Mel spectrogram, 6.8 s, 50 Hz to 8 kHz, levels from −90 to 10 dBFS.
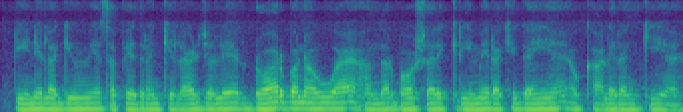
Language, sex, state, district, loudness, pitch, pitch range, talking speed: Hindi, male, West Bengal, Purulia, -15 LUFS, 110 Hz, 105-110 Hz, 230 wpm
